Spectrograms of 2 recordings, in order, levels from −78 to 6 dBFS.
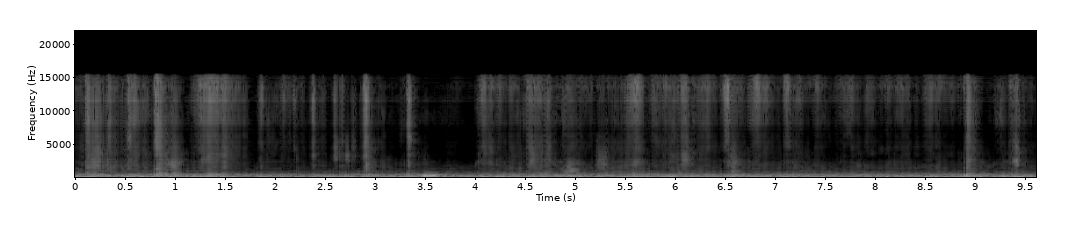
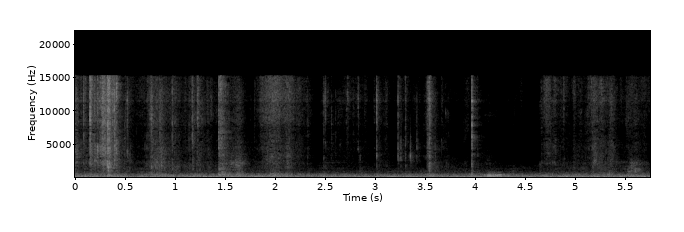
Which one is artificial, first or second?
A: first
